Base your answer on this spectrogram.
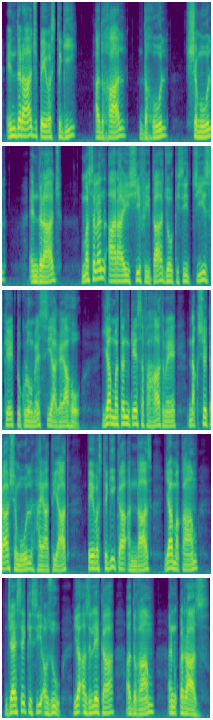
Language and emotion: Urdu, neutral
